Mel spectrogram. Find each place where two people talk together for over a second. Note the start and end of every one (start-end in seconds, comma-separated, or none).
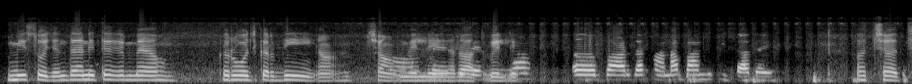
3.9-5.2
